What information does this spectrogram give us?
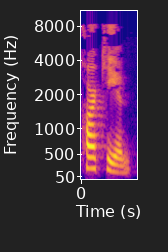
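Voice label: "Locrian", English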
